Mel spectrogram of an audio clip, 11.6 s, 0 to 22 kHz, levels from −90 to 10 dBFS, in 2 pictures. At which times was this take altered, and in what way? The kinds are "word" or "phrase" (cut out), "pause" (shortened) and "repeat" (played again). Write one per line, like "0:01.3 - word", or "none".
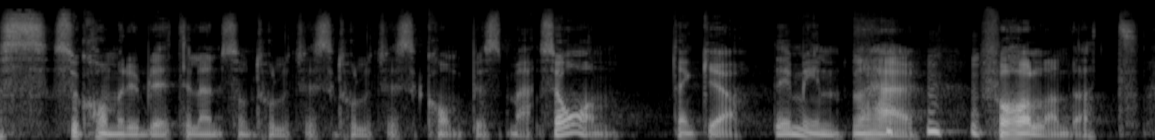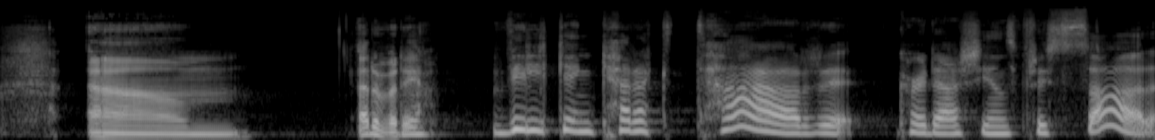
0:01.1 - phrase
0:01.7 - repeat
0:02.7 - word
0:04.3 - phrase
0:10.3 - word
